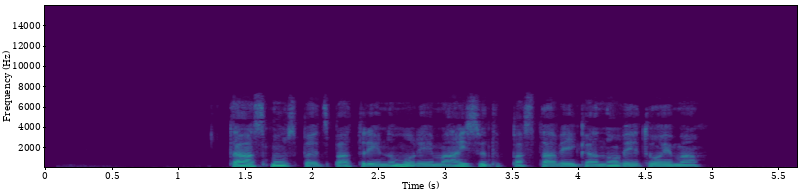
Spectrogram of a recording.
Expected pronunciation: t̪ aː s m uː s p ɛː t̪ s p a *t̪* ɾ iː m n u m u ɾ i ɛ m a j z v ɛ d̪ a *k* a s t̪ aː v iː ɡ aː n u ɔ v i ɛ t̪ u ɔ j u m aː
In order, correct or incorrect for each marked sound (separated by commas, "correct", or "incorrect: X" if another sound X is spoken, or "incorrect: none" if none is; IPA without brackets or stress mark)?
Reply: correct, incorrect: p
